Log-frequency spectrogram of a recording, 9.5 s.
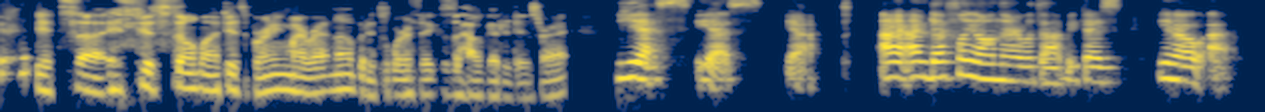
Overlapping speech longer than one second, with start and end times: none

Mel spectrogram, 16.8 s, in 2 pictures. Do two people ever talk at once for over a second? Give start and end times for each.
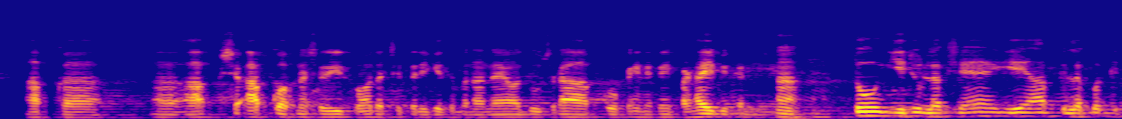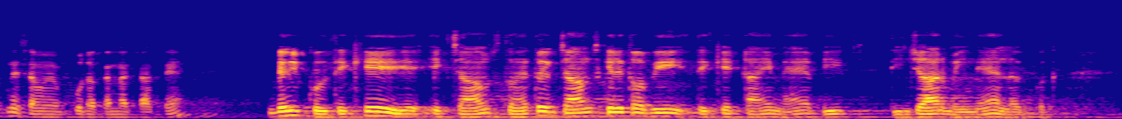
none

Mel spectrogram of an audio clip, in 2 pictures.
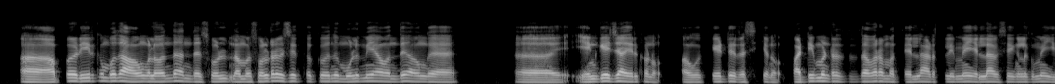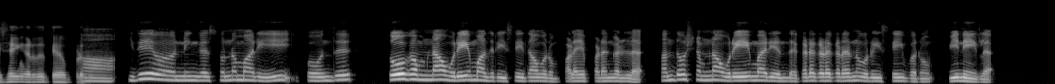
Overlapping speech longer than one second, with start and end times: none

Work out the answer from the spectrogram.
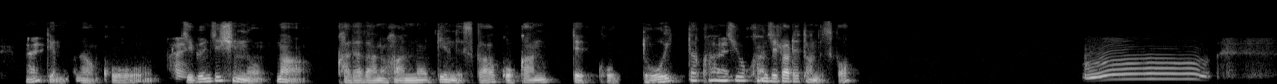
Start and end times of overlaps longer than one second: none

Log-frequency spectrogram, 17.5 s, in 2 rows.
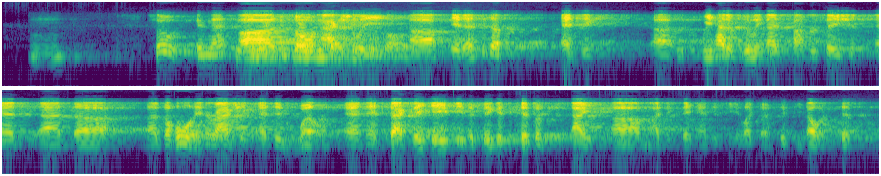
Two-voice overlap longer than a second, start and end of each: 2.4-4.2

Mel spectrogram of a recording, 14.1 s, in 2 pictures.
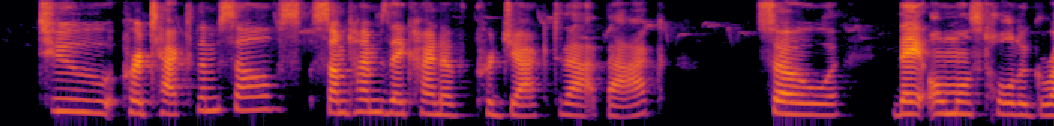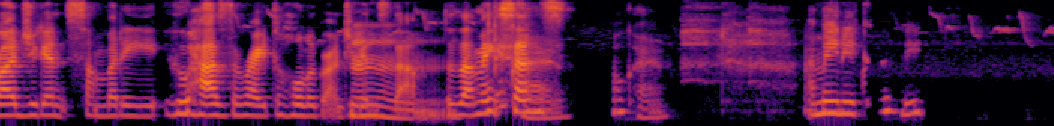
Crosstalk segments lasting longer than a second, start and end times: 9.4-10.8

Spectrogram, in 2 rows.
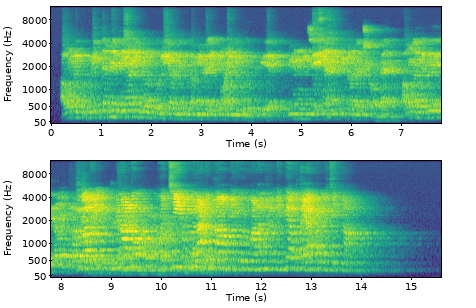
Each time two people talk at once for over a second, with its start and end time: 8.2-10.0

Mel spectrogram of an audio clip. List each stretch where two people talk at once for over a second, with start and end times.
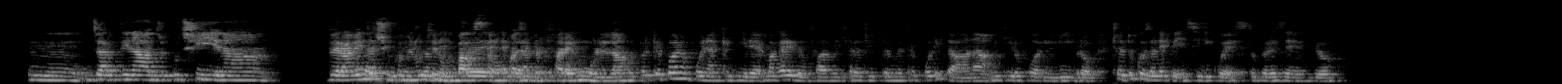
3.6-6.3

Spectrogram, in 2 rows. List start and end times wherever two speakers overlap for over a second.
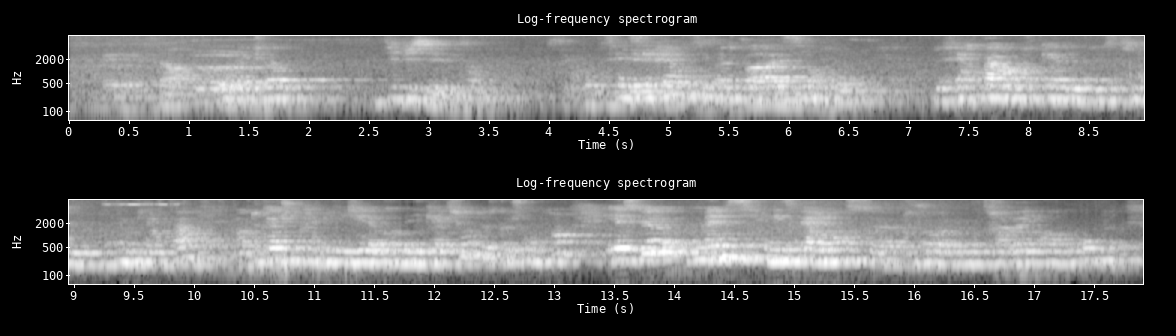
4.5-6.6

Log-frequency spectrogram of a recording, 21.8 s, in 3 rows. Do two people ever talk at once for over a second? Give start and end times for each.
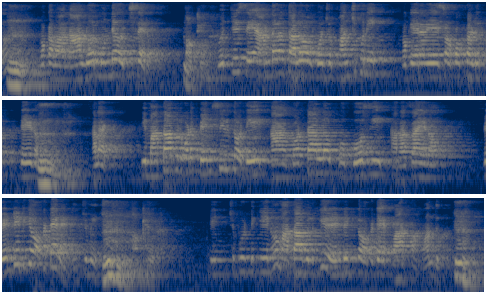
none

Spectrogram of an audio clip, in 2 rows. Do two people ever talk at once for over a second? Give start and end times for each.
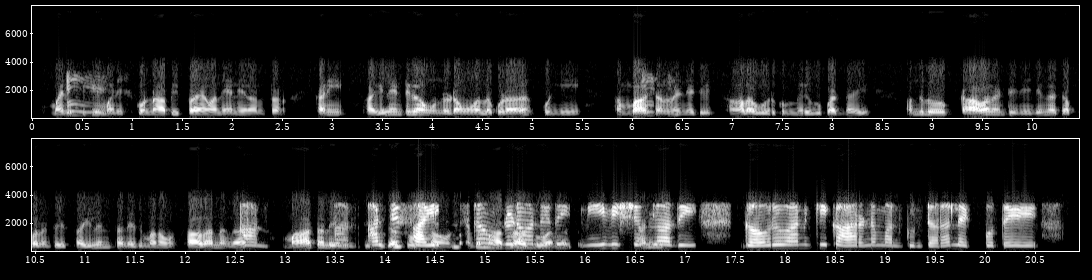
13.5-15.8

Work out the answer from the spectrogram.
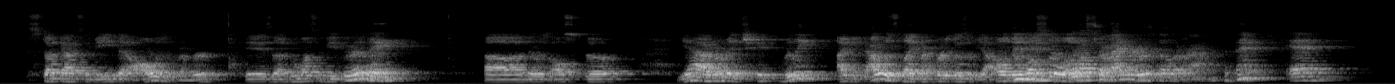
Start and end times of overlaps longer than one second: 10.1-11.5

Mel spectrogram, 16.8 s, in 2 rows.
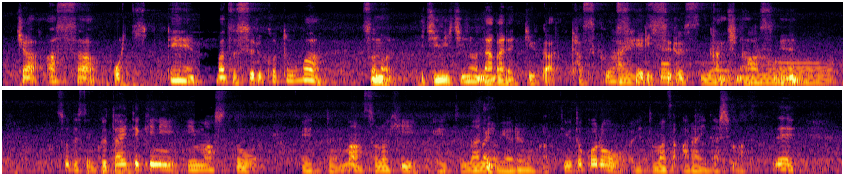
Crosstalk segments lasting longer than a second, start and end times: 6.1-8.0

